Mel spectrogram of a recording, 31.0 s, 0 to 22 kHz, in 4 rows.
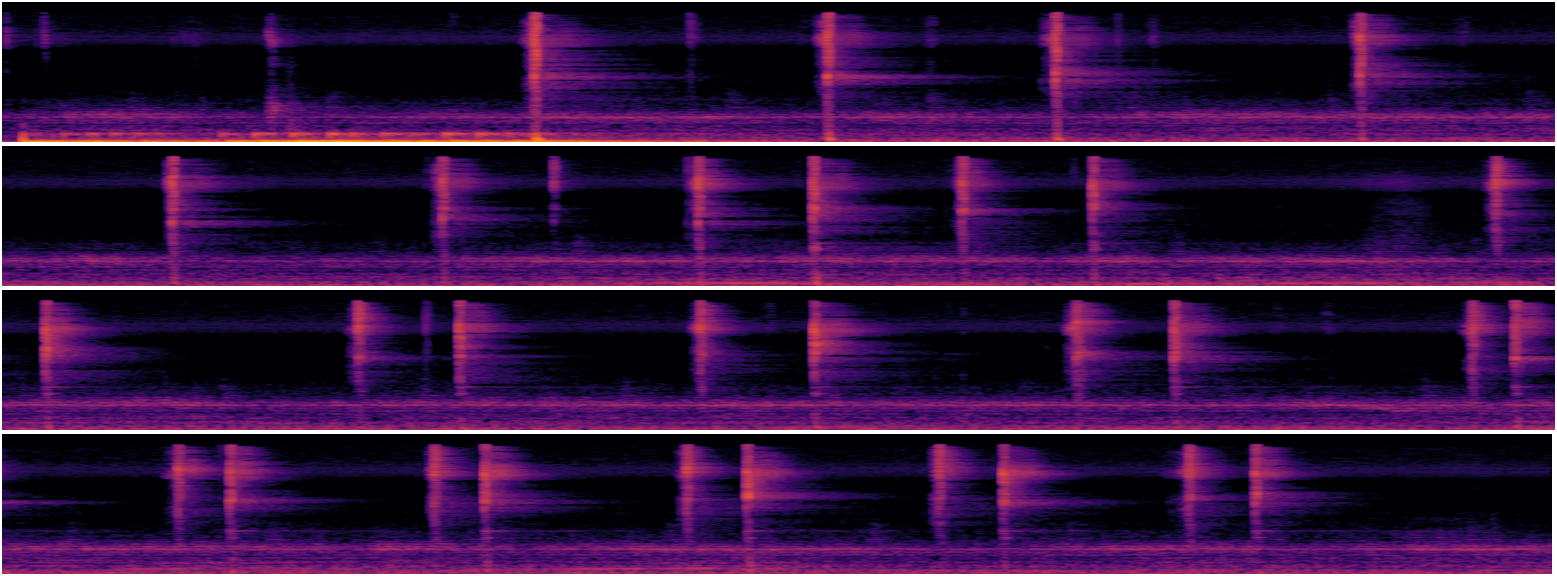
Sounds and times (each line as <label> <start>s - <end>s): small orange bic lighter 2.6s - 3.5s
small orange bic lighter 6.7s - 7.2s
small orange bic lighter 9.9s - 10.6s
small orange bic lighter 11.2s - 13.4s
small orange bic lighter 17.2s - 18.2s
small orange bic lighter 19.0s - 20.0s
small orange bic lighter 20.8s - 21.8s
small orange bic lighter 22.8s - 23.4s
small orange bic lighter 24.1s - 24.7s
small orange bic lighter 25.4s - 26.0s
small orange bic lighter 26.7s - 29.9s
